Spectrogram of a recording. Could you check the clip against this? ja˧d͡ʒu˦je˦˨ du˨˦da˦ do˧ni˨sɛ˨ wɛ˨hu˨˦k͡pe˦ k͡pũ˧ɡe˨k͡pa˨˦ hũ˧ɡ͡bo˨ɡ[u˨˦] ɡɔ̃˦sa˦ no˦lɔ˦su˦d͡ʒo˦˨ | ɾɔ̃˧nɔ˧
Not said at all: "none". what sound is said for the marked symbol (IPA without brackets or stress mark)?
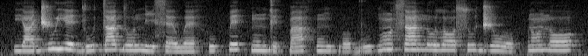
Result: u˨˦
